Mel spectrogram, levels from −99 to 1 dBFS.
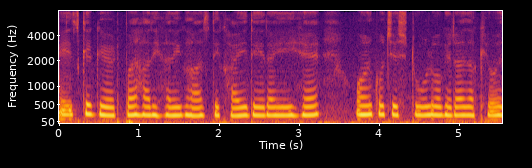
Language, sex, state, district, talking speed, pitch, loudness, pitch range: Urdu, female, Bihar, Kishanganj, 185 wpm, 220 Hz, -15 LUFS, 215-230 Hz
